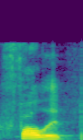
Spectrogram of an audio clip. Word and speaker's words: Follett: According to his website, it's pronounced Follett, similar to wallet. Ken Follett is one of the world's most popular novelists.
